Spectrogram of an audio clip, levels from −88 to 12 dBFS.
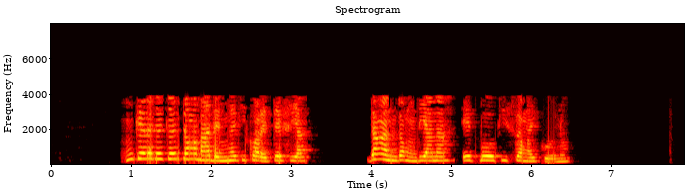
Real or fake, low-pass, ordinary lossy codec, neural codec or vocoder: real; 7.2 kHz; AAC, 16 kbps; none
